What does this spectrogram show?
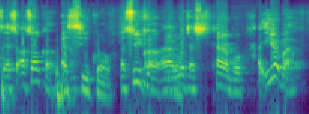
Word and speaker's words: Asuquo: How do you pronounce it? Asuquo.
